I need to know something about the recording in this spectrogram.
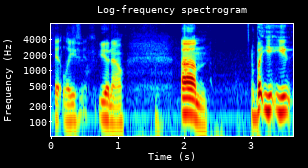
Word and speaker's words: Italy: one where there's Italy Texas and it is pronounced Italy not Italy even though it's how it's spelled it's Italy you know um but you you certainly like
